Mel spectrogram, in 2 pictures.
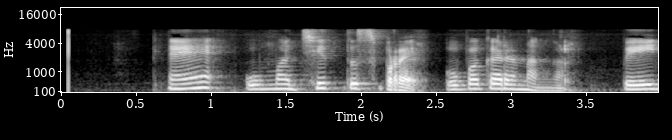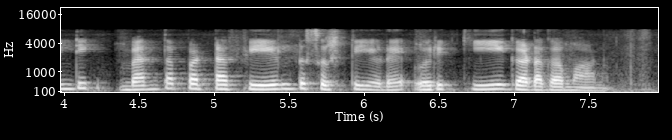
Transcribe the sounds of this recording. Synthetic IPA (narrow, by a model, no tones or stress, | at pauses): neːumɐd͡ʑit̪ːɨsprḛubɐɣɐɾɐɳɐŋːɐ̰ɭ | pe̞jndiŋbe̞nd̪ʱɐpːe̞ʈːɐfiːlɖɨsrɨʂʈijuɽe̞ʔo̞ɾukiːɡɐɽɐɣɐmaːɳɨ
